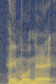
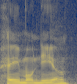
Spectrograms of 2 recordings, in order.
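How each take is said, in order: First: The name ends with an 'ay' sound. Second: The name ends with an 'ee-ah' sound. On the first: The speaker calls it right. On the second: The speaker calls it wrong.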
